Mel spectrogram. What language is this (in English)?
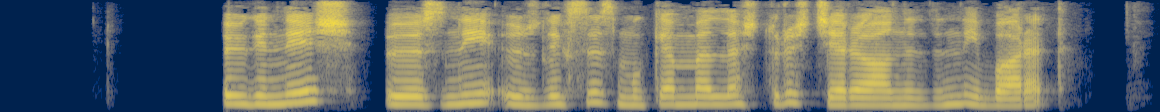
Uyghur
